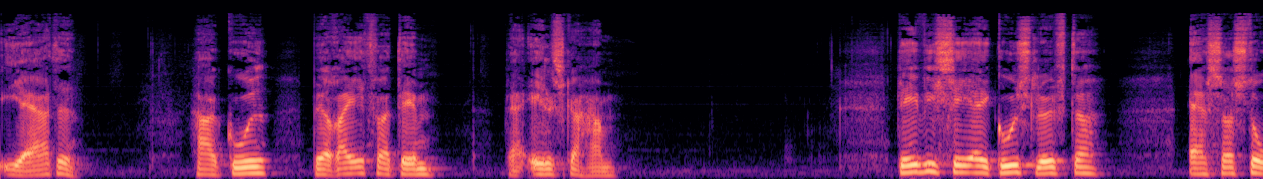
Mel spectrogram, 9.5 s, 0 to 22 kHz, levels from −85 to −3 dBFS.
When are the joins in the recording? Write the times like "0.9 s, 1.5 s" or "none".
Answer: none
